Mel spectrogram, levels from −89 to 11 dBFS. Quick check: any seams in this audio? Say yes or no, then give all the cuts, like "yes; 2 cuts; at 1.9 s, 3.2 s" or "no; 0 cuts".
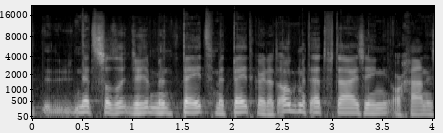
yes; 1 cut; at 2.7 s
